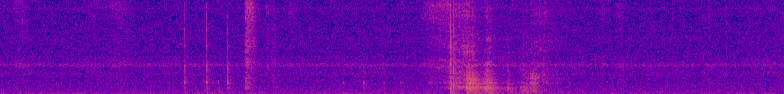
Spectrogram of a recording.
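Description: Pencil marking on the wooden body of a gusli along a wooden ruler: a few light clicks and taps around two seconds in, then a short scratchy pencil stroke about four and a half seconds in.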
